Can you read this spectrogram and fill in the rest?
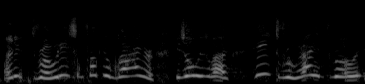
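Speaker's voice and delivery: big lineman whining and sobbing his innocence; mock crying. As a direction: blubber out the denial like a tattling kid. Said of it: "He starts crying to me".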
